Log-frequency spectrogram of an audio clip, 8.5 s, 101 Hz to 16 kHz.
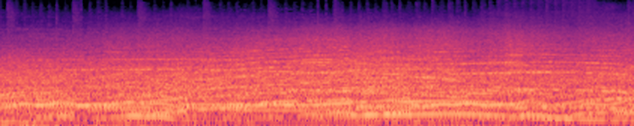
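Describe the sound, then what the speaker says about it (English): In a racing video game, several race car engines roar in a dense, continuous wash of revving and whine. The sound stays loud and steady throughout, with no talking. "Nyarlathotep 98 just overtook Shoot 'em Up and is now in 2nd place."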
